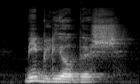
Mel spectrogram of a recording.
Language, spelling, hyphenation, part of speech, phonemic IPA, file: Dutch, bibliobus, bi‧bli‧o‧bus, noun, /ˈbi.bli.oːˌbʏs/, Nl-bibliobus.ogg
- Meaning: mobile library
